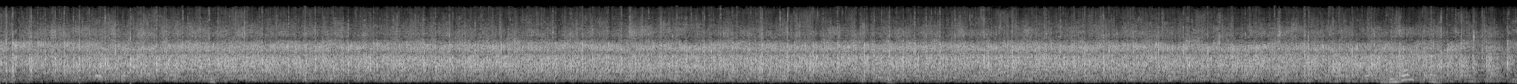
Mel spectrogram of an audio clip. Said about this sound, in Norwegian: Og Jeg vil gjerne at vi skal klappe for han for det.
